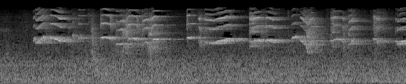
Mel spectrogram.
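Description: Marker squeaking across a whiteboard as words are written: a quick run of short, high-pitched squeaks, one per pen stroke, starting about a third of a second in.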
